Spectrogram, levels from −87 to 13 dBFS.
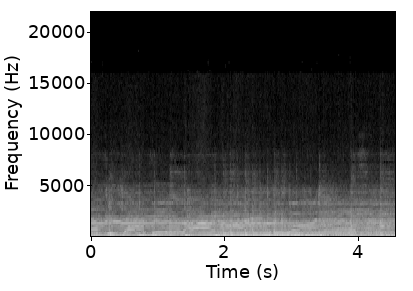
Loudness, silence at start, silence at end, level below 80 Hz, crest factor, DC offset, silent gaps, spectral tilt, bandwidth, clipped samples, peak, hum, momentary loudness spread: -16 LUFS; 0 s; 0 s; -20 dBFS; 12 dB; under 0.1%; none; -8.5 dB/octave; 6.6 kHz; under 0.1%; -2 dBFS; none; 3 LU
